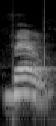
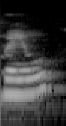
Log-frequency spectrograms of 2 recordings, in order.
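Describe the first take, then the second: First: The word begins with a clear V sound. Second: The word begins with a W-like sound. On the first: The speaker calls it right. "instead to veil" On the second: The speaker calls it wrong. "they pronounce the word veil"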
